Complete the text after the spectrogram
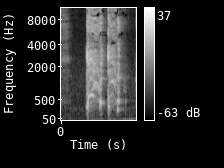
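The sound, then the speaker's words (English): Two harsh, loud, raspy coughs in quick succession from a person who is a little sick, with a brief pause between them and another starting at the very end; no talking. “Sorry for the coughing during the pod.”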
